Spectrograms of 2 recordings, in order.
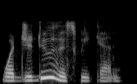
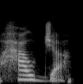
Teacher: the D and the Y make a ja, you changes to ya. So now how'd ya?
